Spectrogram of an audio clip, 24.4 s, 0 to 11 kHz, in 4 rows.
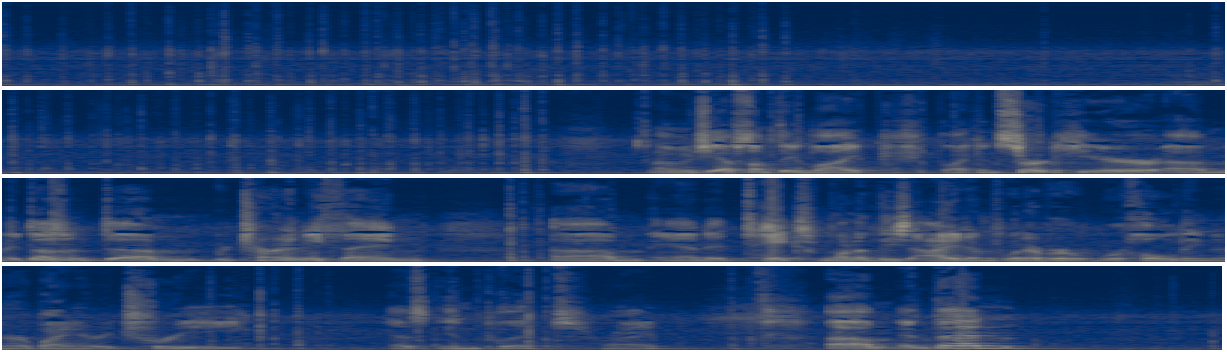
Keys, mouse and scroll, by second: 0.0-4.3 typing, 5.8-12.4 typing, 13.9 shift+9, 14.9 shift+t, 15.2 shift+space, 19.3-21.3 typing, 22.1 ctrl+s, 23.6 click.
